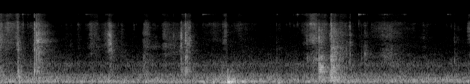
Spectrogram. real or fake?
real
